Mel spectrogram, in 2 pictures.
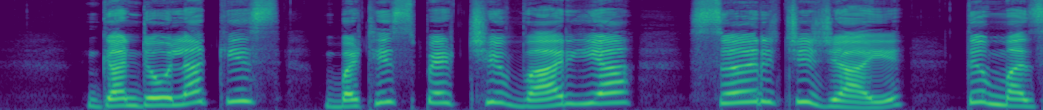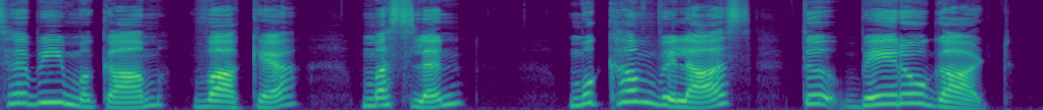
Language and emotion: Kashmiri, neutral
